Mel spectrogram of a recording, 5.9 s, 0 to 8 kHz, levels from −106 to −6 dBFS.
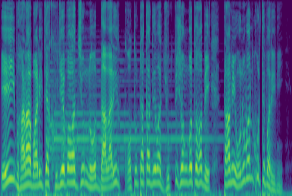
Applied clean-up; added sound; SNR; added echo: none; Guitar; 19 dB; none.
